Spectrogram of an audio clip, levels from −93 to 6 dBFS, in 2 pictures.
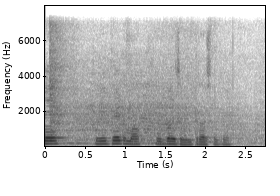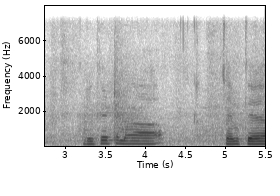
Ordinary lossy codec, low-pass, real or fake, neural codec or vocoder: none; 7.2 kHz; real; none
